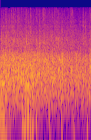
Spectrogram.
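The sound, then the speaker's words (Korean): An audience at an Easter church service applauds warmly to welcome invited guests, a steady, dense patter of many hands clapping at once, loud and continuous throughout with no voices rising above it. “우리 그분들 위해서 뜨거운 격려와 사랑의 박수 올려드립니다.”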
